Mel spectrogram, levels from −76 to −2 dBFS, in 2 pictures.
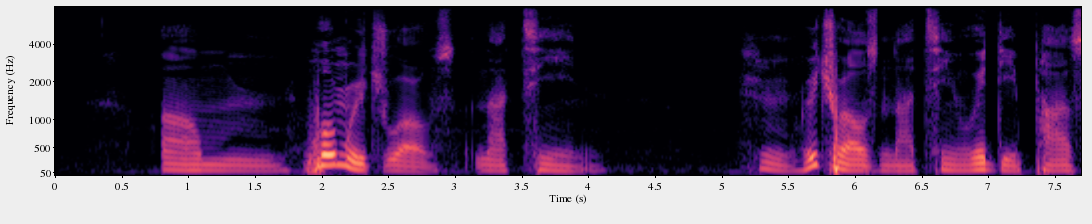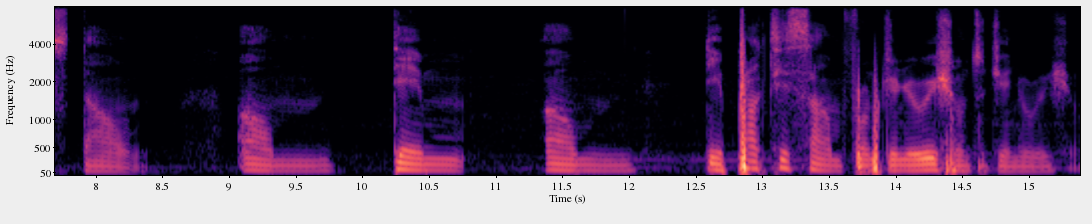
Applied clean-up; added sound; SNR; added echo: none; none; none; none.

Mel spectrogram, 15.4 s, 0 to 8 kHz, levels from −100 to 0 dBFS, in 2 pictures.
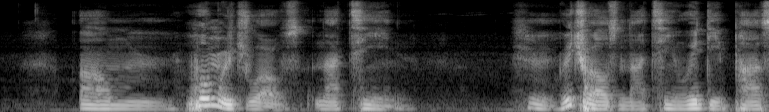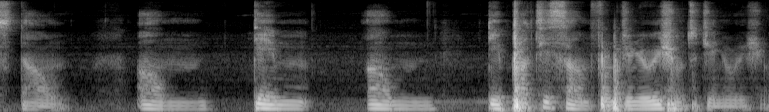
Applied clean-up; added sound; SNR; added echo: none; none; none; reverberation time 0.2 s.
